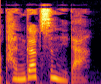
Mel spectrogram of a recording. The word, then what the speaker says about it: 반갑습니다: The B/P in shift sounds. It's a P sound at the end of and a B sound at the beginning of. The ending is pronounced closer to supinaida.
